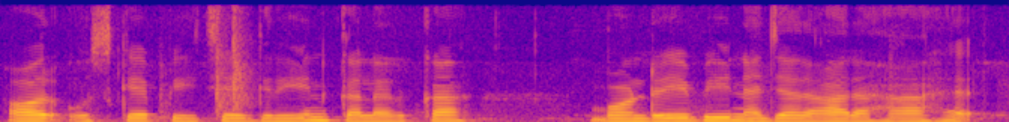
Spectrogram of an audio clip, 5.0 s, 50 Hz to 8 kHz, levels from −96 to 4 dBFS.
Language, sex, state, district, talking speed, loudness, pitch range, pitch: Hindi, female, Jharkhand, Palamu, 145 wpm, -18 LUFS, 170-185 Hz, 175 Hz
